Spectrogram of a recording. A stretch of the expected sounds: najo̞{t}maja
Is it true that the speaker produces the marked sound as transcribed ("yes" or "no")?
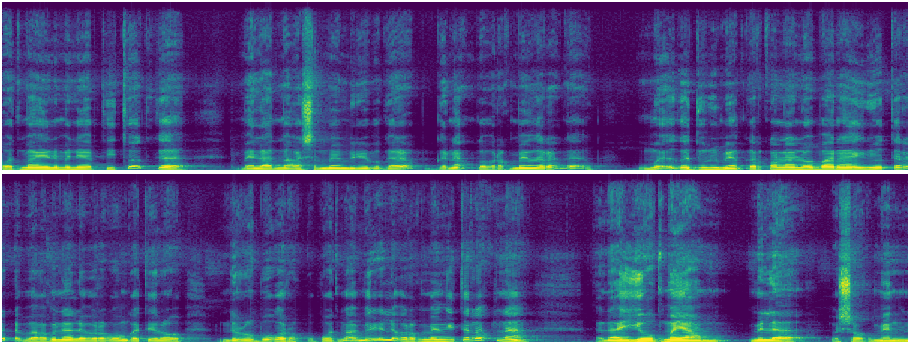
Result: no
